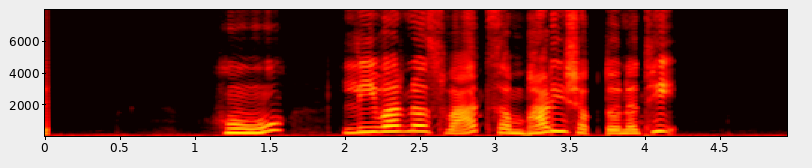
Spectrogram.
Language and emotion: Gujarati, disgusted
